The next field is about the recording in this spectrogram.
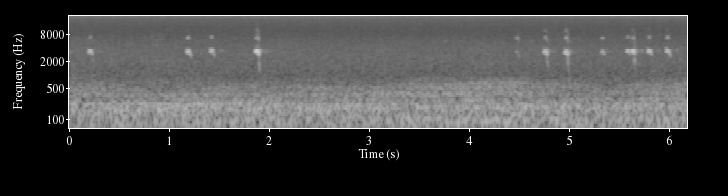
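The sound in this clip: A recorded bird calls loudly in short, high chirps that come in two scattered clusters, over a steady low rumble of background noise.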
